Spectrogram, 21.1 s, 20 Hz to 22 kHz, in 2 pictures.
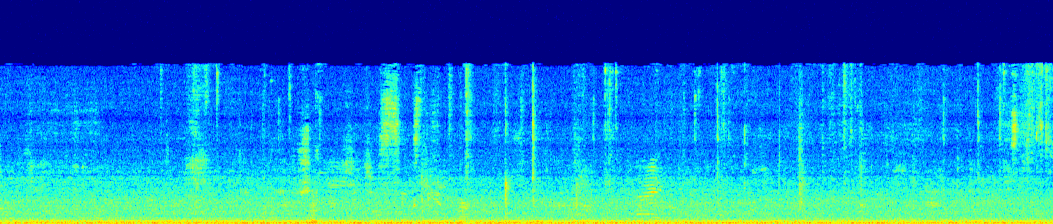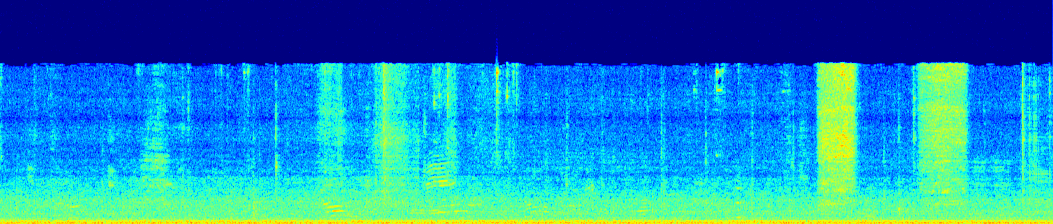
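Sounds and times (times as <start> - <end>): aircraft engine rumble: 0.0 - 21.0
faint passenger voices: 0.0 - 21.0.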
